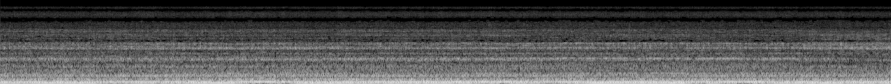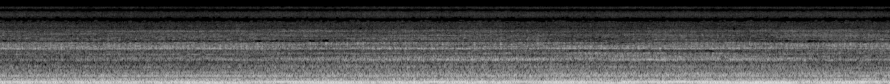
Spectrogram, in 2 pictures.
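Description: Small lobster boat's engine running steadily underway, a deep constant drone with the rush of water along the hull.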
